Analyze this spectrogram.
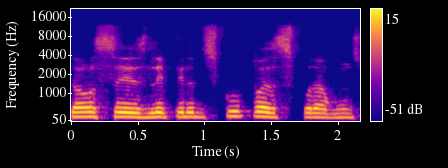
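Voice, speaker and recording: A man with a Brazilian accent, fairly high-pitched, at a fairly slow pace in a flat monotone. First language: Portuguese (speaking Spanish). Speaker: academic commentator. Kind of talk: reading prepared remarks. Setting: video call.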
